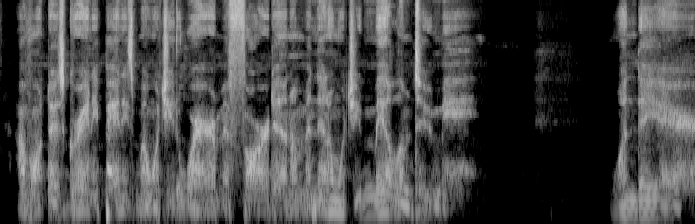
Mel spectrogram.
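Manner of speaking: soft, creepy, leering pervy whisper.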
